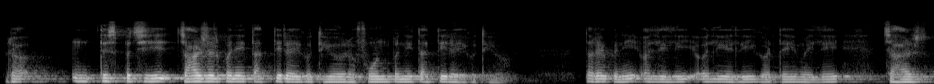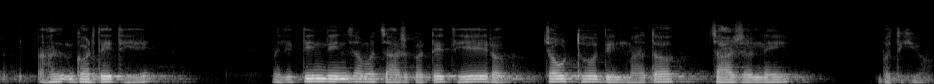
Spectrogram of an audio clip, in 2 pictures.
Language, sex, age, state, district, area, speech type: Nepali, male, 30-45, West Bengal, Darjeeling, rural, spontaneous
